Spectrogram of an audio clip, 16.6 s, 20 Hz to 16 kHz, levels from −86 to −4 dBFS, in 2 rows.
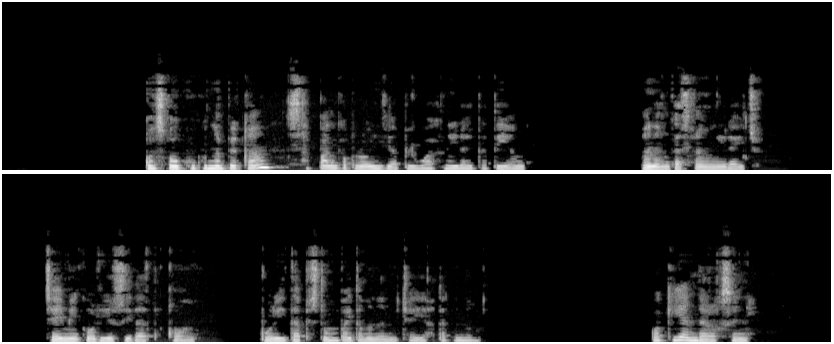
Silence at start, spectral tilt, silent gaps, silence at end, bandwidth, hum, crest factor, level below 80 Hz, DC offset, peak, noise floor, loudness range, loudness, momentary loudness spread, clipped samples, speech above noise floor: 1.45 s; -5 dB/octave; 5.42-6.38 s, 8.06-8.72 s, 10.70-10.87 s, 13.27-14.78 s; 0.8 s; 9.4 kHz; none; 20 dB; -68 dBFS; under 0.1%; -2 dBFS; under -90 dBFS; 7 LU; -19 LUFS; 11 LU; under 0.1%; over 72 dB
